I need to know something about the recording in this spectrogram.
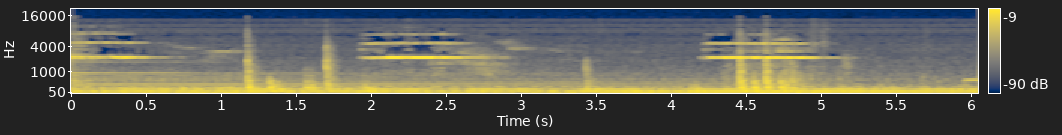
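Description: Quiet room with a steady low hum, three short, high whistle-like chirps and a few soft clicks.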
